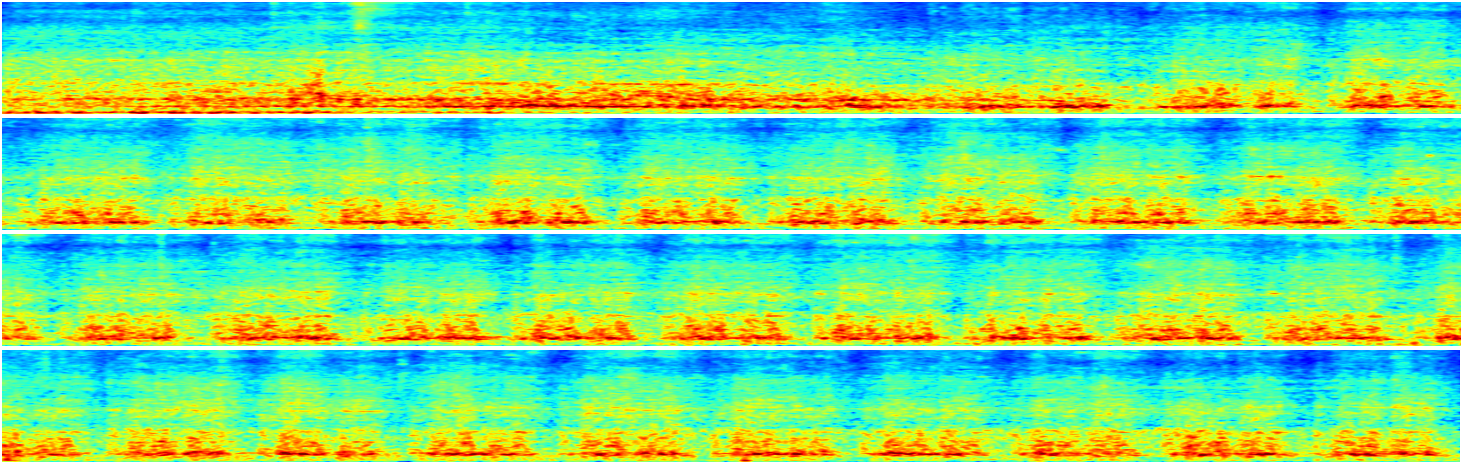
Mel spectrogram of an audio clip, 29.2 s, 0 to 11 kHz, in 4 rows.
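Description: Freight train wagons rolling past close by, their wheels clattering over rail joints in a steady clickety-clack of about one and a half beats a second. For the first five seconds or so, a steady hum from the twin WAP7 electric locomotives passing runs with it.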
